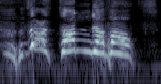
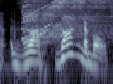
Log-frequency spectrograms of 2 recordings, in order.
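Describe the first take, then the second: First: It is said in an attempted Russian accent. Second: It is said in a plain accent.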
